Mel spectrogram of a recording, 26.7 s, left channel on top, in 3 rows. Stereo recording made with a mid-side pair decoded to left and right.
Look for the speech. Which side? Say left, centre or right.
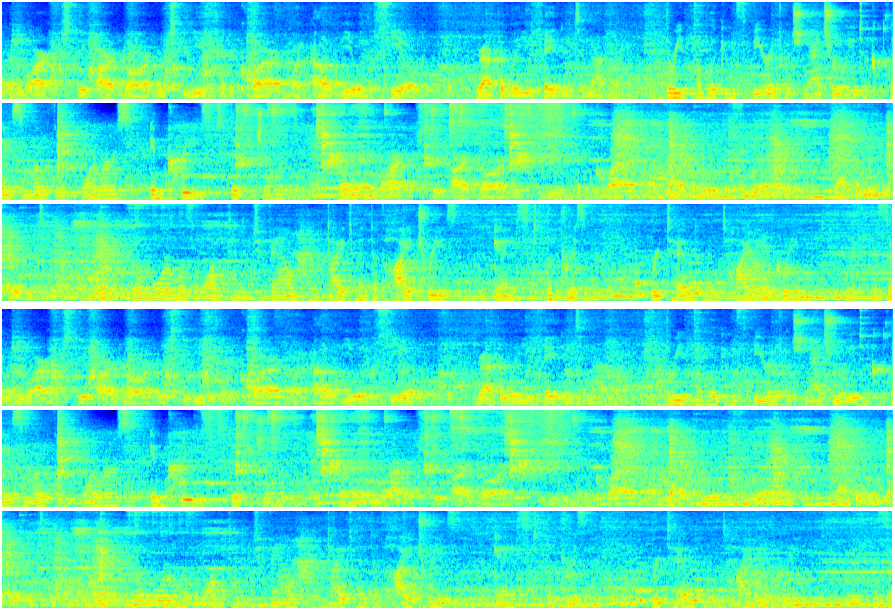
left.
